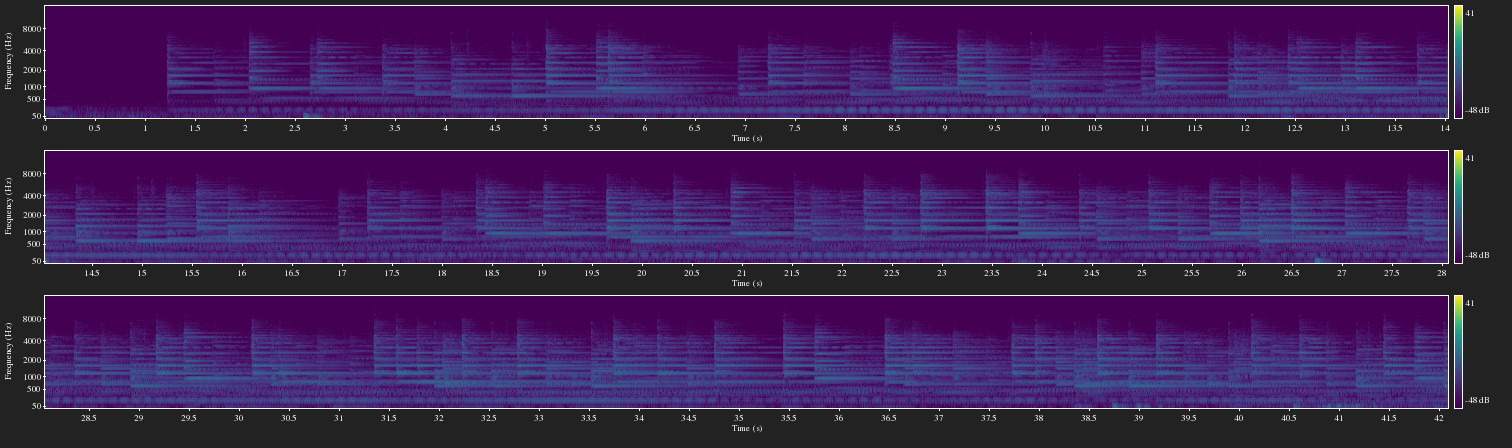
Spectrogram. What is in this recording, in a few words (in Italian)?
Campane Genova Molassana alta; Liguria; Archivio Balma Campane Liguria; Polifonia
